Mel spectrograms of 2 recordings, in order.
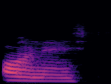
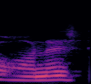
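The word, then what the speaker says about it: honest: फिर ऑनेस्ट, ऑनेस्ट इसको हॉनेस्ट नहीं बोलते, इसमें भी एच क्या होता है, साइलेंट होता है।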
